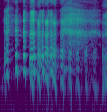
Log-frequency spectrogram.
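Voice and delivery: long, amused laugh. Real, not acted. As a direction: burst of real laughter. Laughs after listener's consoling remark.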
